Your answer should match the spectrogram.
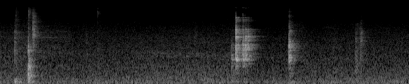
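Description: A few sharp metallic clicks and a short scrape as tools are picked up and handled on a soldering bench, with a louder scrape about two and a half seconds in.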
